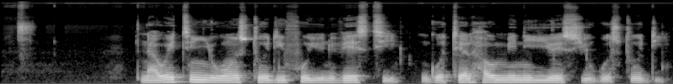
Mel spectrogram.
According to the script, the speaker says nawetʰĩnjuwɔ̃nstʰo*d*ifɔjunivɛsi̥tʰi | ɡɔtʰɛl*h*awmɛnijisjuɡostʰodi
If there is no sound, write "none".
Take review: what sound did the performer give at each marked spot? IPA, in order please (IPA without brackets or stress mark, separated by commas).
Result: d, h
